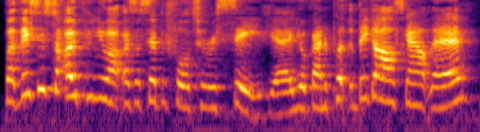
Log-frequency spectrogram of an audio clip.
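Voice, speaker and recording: A woman with a very bright, fairly high voice speaks as a coach to her online group. She talks casually, as on a livestream, in an informal pep-talk manner, pressing her points with repetition. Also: expressive, fairly quick.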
